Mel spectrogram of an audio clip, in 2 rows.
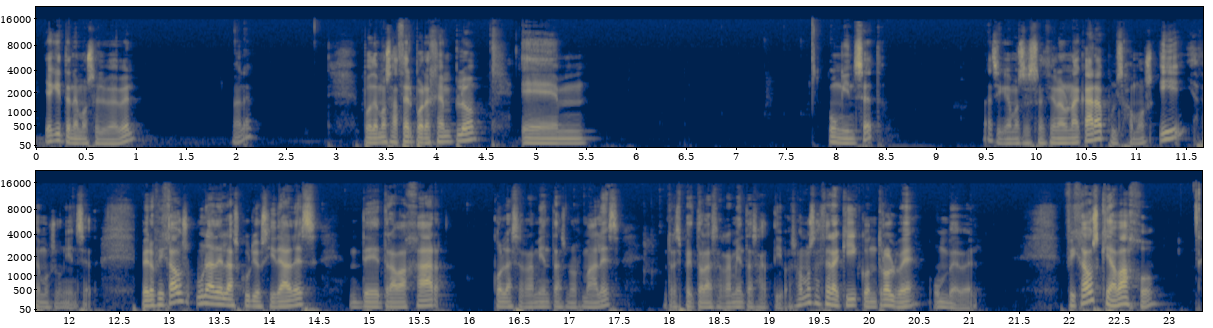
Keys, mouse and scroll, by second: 2.0 right click, 3.4 ctrl+z, 7.2 ctrl+z, 9.1 3, 10.7 1, 12.0 click, 13.5-14.5 scroll down 1, 15.3 scroll down 1, 16.2-17.0 scroll up 1, 17.0 click, 17.7 2, 20.3 ctrl+b.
